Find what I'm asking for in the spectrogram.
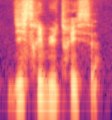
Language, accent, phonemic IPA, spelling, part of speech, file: French, France, /dis.tʁi.by.tʁis/, distributrice, noun, LL-Q150 (fra)-distributrice.wav
- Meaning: 1. distributor (company) 2. vending machine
